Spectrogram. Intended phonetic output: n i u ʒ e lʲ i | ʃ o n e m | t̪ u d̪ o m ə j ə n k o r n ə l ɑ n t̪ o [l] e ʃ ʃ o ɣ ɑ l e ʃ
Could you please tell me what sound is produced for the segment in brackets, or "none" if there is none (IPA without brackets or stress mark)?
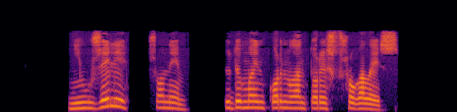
ɾ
